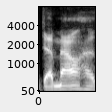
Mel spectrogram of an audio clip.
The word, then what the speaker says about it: Deadmau5: mask on, like Daft Punk or was it Deadmau5? Is that how you say it, Deadmau5?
